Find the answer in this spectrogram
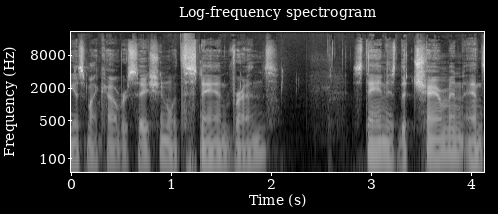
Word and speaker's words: Vriends: Vriends? Vriends. It's a Dutch name.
